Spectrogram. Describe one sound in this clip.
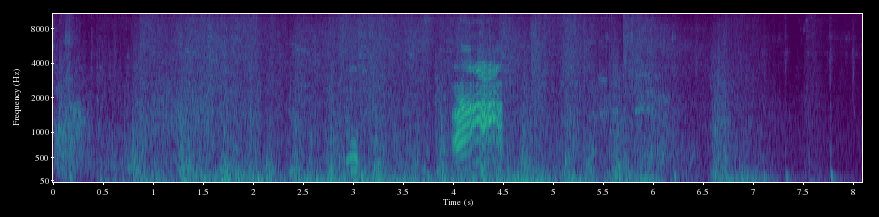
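Loud video game combat sounds crash and blast.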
